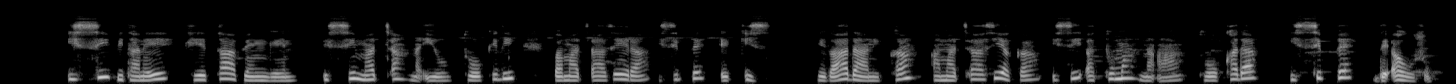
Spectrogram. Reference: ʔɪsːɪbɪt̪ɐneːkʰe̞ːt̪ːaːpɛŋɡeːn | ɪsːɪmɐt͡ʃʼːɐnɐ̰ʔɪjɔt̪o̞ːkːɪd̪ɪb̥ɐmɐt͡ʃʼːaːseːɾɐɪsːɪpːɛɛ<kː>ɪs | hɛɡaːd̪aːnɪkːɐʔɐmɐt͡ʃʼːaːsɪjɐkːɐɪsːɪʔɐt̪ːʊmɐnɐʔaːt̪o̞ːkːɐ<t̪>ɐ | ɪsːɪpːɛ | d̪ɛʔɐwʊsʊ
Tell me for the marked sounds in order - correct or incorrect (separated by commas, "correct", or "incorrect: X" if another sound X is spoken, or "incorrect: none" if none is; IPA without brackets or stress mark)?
incorrect: kʼː, incorrect: d̪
